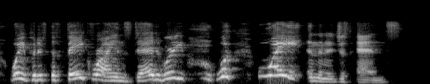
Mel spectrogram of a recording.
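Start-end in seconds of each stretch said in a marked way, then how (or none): 0.1-3.0 frantic, high-pitched, panicked babble. Retelling a podcast ending after a gunshot: imitating someone freaking out. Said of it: "starts freaking the fuck out".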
